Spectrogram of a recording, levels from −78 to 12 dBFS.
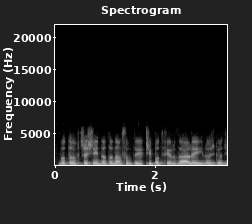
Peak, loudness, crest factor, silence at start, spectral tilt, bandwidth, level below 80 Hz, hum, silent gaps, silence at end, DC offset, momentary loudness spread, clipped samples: -6 dBFS; -21 LUFS; 16 dB; 0.05 s; -8.5 dB/octave; 6.2 kHz; -60 dBFS; none; none; 0 s; under 0.1%; 5 LU; under 0.1%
